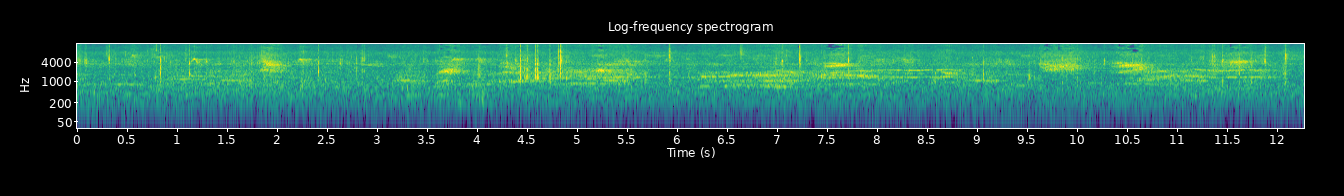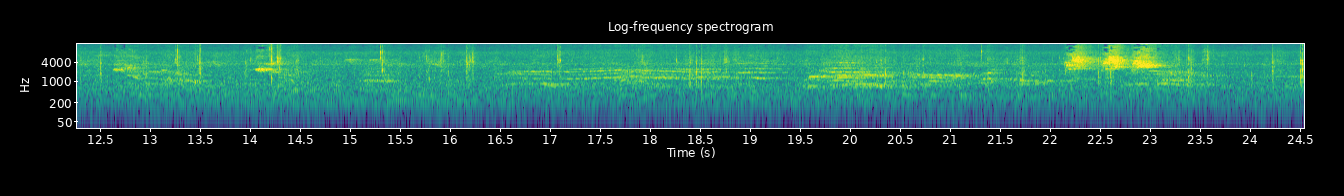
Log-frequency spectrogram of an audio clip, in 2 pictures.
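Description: A man chews and munches food noisily.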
